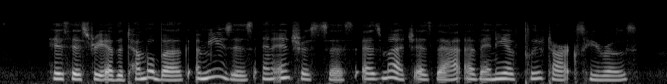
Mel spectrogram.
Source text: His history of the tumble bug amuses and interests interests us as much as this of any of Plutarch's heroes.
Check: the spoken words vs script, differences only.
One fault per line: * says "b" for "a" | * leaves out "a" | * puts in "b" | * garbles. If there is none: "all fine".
* leaves out "interests"
* says "that" for "this"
